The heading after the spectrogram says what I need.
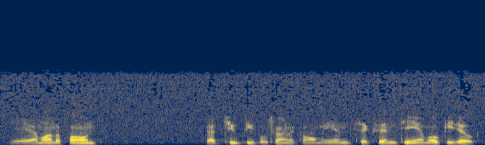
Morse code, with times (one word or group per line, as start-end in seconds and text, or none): none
